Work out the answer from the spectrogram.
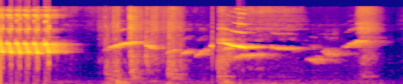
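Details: White-rumped shama song meant to provoke rival birds into replying: a quick pulsed buzzy burst, then slurred whistles sliding up and down with short gaps between phrases.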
